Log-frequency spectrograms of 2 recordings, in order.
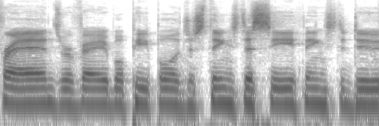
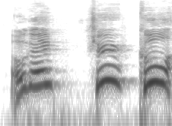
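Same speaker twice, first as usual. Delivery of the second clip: high, bemused okay; surprised agreement; 13 semitones higher than usual. Retold or imitated. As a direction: go along, pitched way up in surprise. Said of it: "I'm like".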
